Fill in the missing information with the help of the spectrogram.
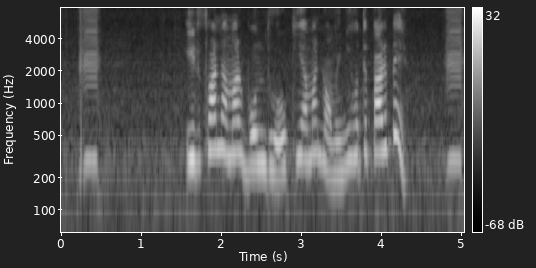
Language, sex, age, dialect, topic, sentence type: Bengali, female, 18-24, Standard Colloquial, banking, question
